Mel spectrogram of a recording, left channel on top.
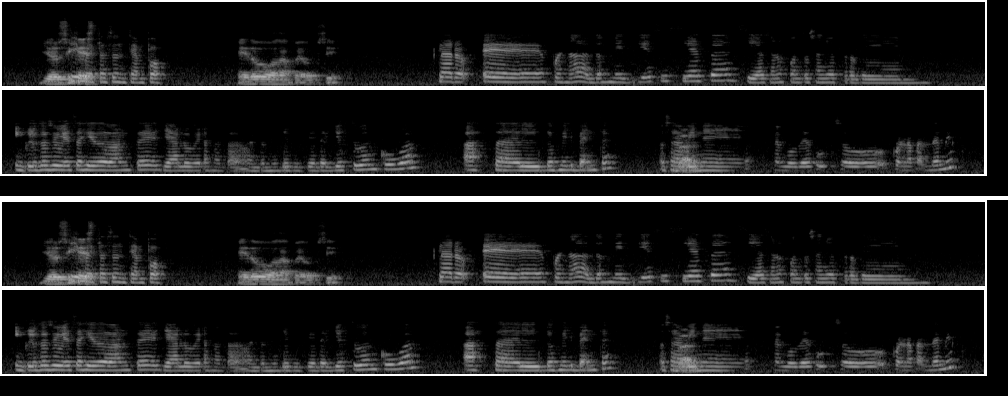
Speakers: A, on the left; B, on the right.
A: yo sí
B: Sí,
A: que
B: pues
A: estoy
B: hace un tiempo.
A: Edo haga peor, sí.
B: Claro, eh, pues nada, 2017, sí, hace unos cuantos años, pero que mm, incluso si hubieses ido antes ya lo hubieras notado en el 2017. Yo estuve en Cuba hasta el 2020, o sea,
A: Vale,
B: vine, me mudé justo con la pandemia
